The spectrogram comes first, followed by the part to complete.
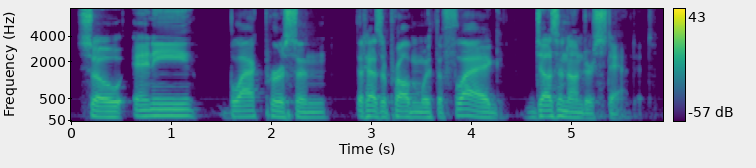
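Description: A middle-aged American man with a fairly low voice hosts a comedy podcast. He tells stories in a casual, animated way, ranting bluntly and swearing as he goes. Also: measured pace, clear, resonant tone.

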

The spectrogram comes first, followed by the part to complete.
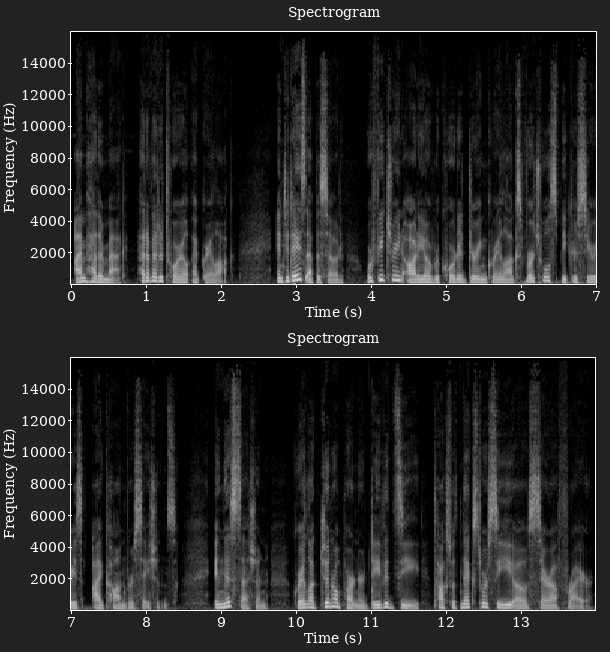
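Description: Podcast host, woman, scripted intro, low-pitched, dry and close. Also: lively intonation, brisk, darkish tone, dry recording.

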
